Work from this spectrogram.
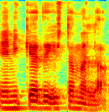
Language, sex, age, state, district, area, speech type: Malayalam, male, 18-30, Kerala, Wayanad, rural, read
